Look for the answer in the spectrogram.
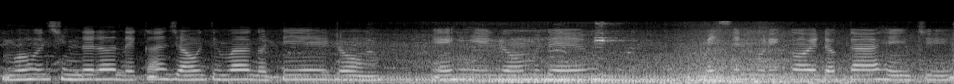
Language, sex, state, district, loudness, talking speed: Odia, female, Odisha, Malkangiri, -16 LUFS, 75 wpm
